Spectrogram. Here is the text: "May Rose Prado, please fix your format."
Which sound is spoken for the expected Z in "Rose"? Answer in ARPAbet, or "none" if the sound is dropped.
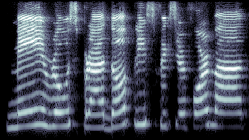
S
